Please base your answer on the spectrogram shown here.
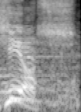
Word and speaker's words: Chios: Chios. How do you say that? Chios, with Chios. Like an H, it's C-H-I-O-S, okay, but it's Societies pronounced of America and Canada, yes.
